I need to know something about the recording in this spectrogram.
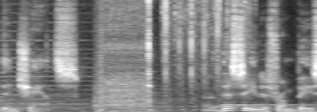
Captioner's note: static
